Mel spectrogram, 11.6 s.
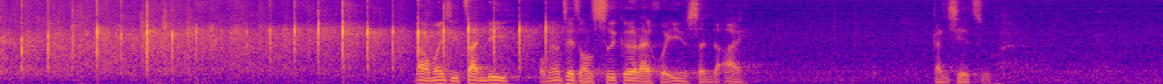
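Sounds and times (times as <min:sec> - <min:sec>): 
audience applause: 0:00.0 - 0:05.7
speech: 0:04.2 - 0:07.6, 0:09.3 - 0:10.1.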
